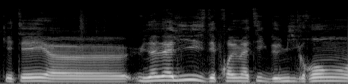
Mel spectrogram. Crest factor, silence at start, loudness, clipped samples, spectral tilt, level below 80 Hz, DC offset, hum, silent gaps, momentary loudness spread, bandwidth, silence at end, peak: 14 dB; 0.05 s; -20 LUFS; under 0.1%; -8 dB/octave; -54 dBFS; 0.4%; none; none; 5 LU; 13.5 kHz; 0 s; -6 dBFS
